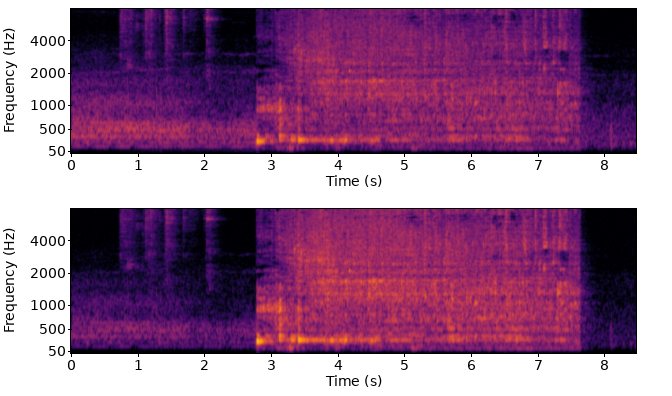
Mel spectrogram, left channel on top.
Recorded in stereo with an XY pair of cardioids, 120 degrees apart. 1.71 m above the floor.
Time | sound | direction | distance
0.7 | keys jangling | 20° left | 3 m
2.8 | a toilet flushing | 25° right | 0.7 m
